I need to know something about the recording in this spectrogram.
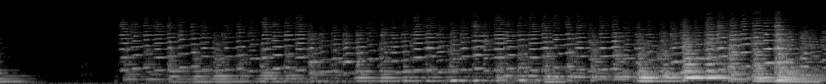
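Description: String quartet of two violins, viola and cello. After a brief near-silent rest, the first violin comes in about a second in with a fast run of short, bouncing spiccato notes over lower sustained notes from the cello and viola. The ensemble grows louder to a forte peak near the end.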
